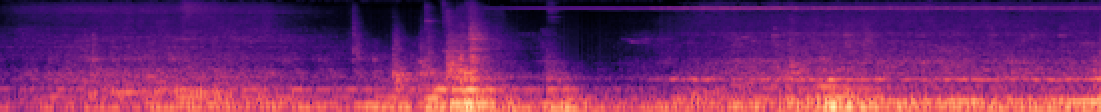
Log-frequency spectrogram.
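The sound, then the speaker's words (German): A door slides and thuds shut with a short burst of clattering clicks midway, set against a steady low rumble like the inside of a moving train. No one speaks. “Tür schließt.”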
